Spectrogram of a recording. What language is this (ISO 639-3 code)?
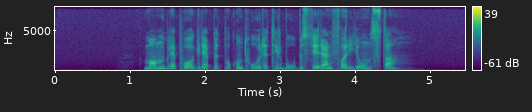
nor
